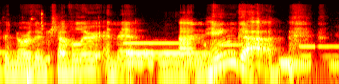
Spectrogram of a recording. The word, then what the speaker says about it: Anhinga: We've got the Northern Shoveler and the Anhinga. Aninga. Ooh. That's how you say it.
